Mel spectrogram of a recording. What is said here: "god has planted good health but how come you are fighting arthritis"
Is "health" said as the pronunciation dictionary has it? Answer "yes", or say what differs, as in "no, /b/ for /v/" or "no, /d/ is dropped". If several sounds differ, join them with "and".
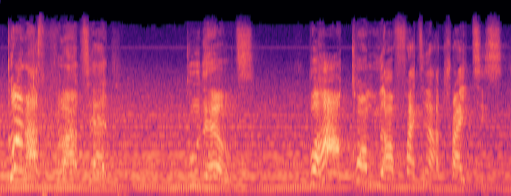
no, /s/ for /θ/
